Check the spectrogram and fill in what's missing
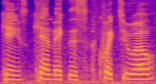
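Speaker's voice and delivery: big play-by-play opening; esports caster intro. Real, not acted. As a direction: kick off the broadcast with caster punch. Switches into live casting.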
